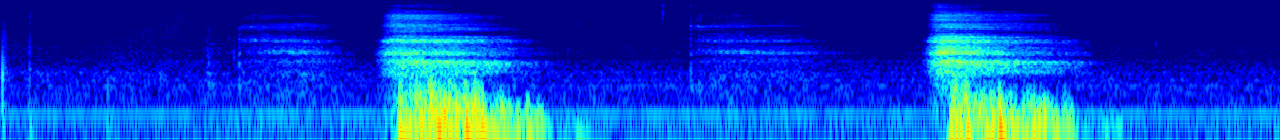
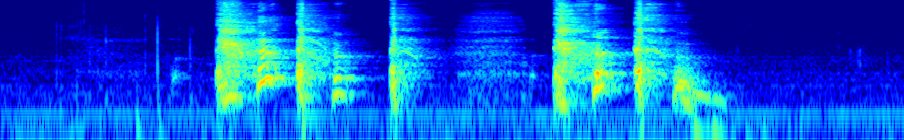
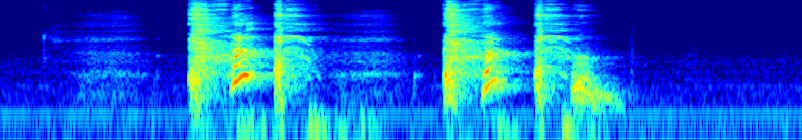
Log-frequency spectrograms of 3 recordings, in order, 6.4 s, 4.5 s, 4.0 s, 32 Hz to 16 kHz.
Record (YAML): exhalation_length: 6.4 s
exhalation_amplitude: 3967
exhalation_signal_mean_std_ratio: 0.39
three_cough_length: 4.5 s
three_cough_amplitude: 9345
three_cough_signal_mean_std_ratio: 0.4
cough_length: 4.0 s
cough_amplitude: 16918
cough_signal_mean_std_ratio: 0.36
survey_phase: alpha (2021-03-01 to 2021-08-12)
age: 45-64
gender: Female
wearing_mask: 'No'
symptom_none: true
smoker_status: Ex-smoker
respiratory_condition_asthma: false
respiratory_condition_other: false
recruitment_source: REACT
submission_delay: 5 days
covid_test_result: Negative
covid_test_method: RT-qPCR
